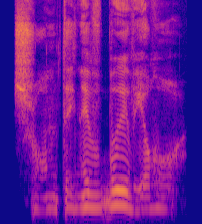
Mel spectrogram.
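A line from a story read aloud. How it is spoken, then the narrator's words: Close, weary hiss. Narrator (Ukrainian): просичала вона, у притул підсуваючи своє зморене обличчя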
